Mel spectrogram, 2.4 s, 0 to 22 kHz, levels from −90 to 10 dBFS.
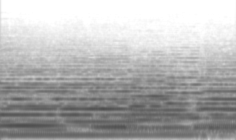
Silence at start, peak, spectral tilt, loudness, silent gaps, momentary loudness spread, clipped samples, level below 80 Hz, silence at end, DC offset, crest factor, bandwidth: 0 s; -10 dBFS; -7 dB/octave; -22 LUFS; none; 3 LU; under 0.1%; -62 dBFS; 0 s; under 0.1%; 10 dB; 9.8 kHz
